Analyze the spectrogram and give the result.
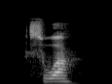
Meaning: third-person plural present subjunctive of être
- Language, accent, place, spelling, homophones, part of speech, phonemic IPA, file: French, France, Lyon, soient, soi / soie / soies / sois / soit, verb, /swa/, LL-Q150 (fra)-soient.wav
